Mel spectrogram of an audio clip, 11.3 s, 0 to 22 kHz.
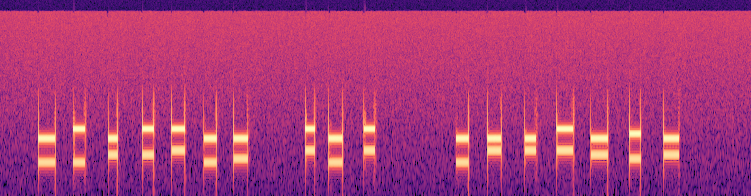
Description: DTMF, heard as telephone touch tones, dialled by hand, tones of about 200 ms. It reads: 1379#14 #1# 1**#757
